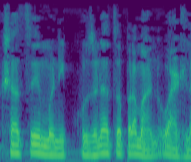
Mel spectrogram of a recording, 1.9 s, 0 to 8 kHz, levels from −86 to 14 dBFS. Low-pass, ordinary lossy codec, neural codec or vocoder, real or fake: 7.2 kHz; none; none; real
